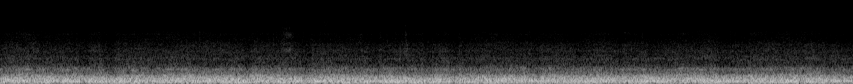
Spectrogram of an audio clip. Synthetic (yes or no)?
yes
